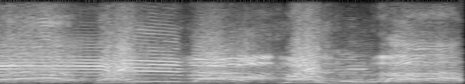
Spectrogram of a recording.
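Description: A large crowd of men shouting a Sufi zikir (dhikr) chant together, many voices at once, in a loud rhythmic chant that swells about once a second.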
